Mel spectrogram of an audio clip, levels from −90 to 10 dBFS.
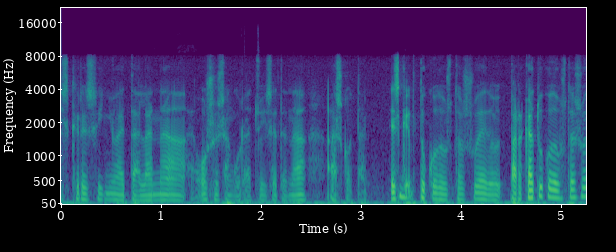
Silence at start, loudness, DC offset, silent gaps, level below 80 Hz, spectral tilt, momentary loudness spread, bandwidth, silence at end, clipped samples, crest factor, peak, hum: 0 s; -25 LUFS; under 0.1%; none; -34 dBFS; -5.5 dB/octave; 13 LU; 8.6 kHz; 0 s; under 0.1%; 22 dB; -2 dBFS; none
